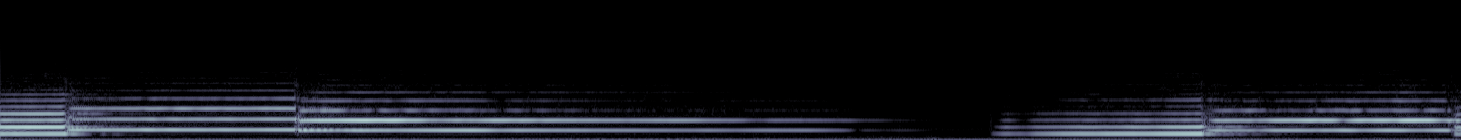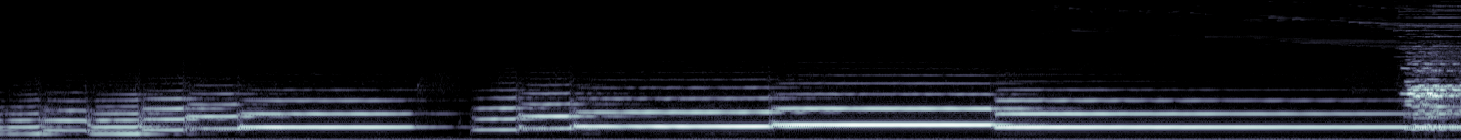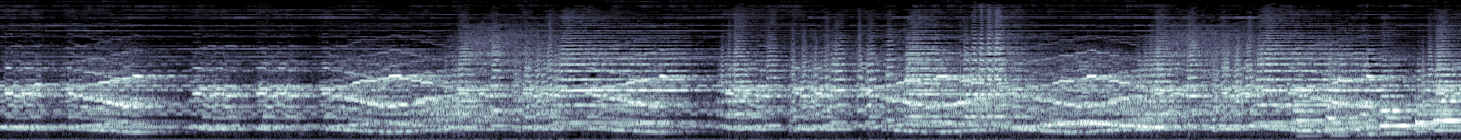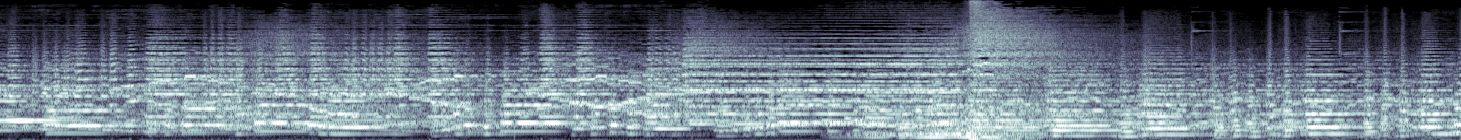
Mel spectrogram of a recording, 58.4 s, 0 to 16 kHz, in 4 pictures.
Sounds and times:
Music: 0.0 - 58.4.

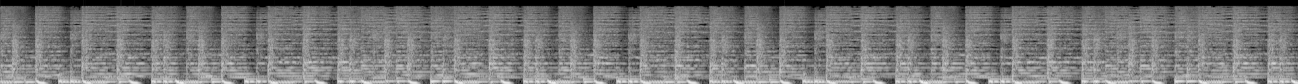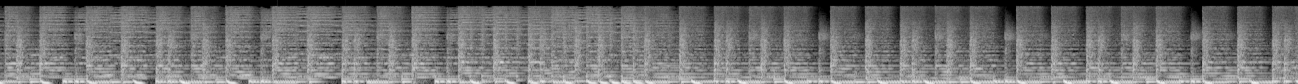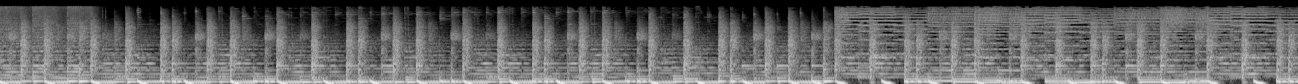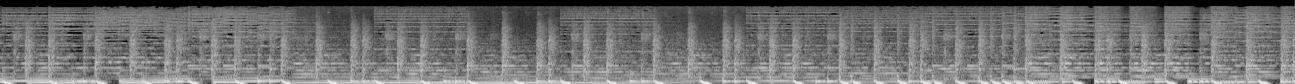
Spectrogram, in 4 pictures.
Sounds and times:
Afrobeat: 0.0 - 51.8.

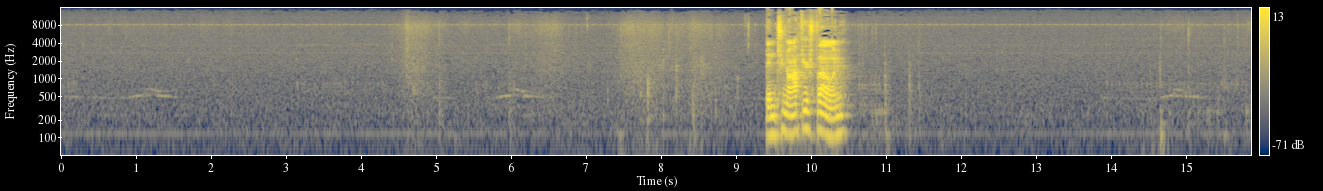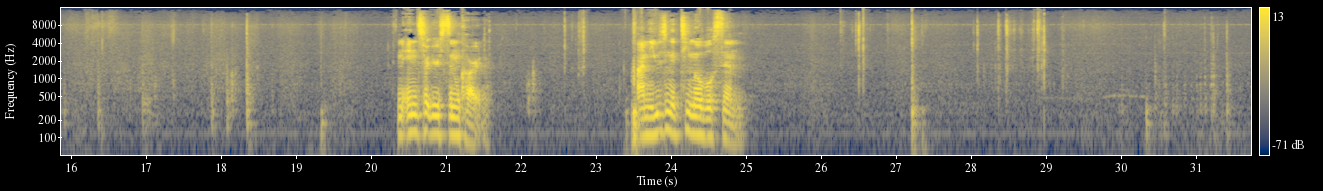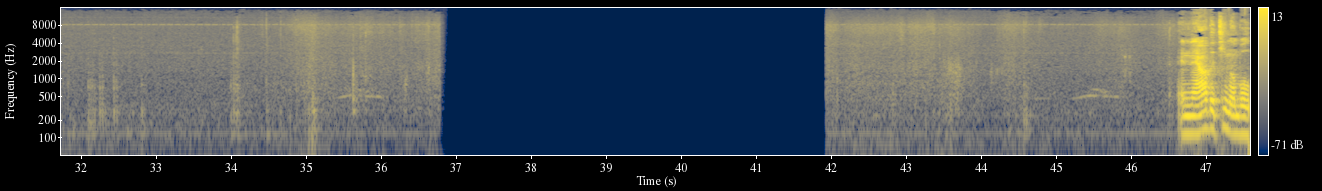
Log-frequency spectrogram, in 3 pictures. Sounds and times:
Silence: 0.0 - 9.4, 11.1 - 23.4, 29.0 - 30.4, 42.0 - 46.7
Inside, small room: 0.0 - 36.9, 42.0 - 47.5.

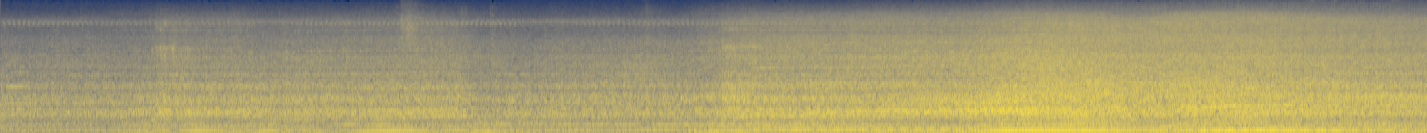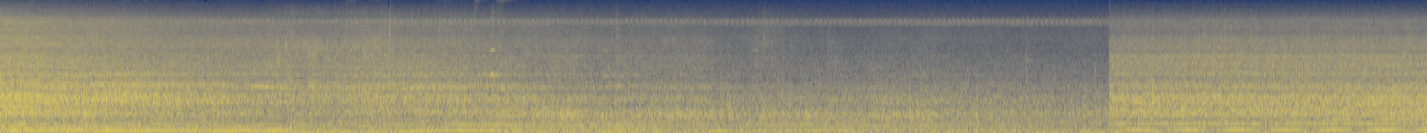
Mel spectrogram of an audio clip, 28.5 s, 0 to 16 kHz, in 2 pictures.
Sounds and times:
Heavy engine (low frequency): 0.0 - 28.5
Truck: 0.0 - 28.5
Accelerating, revving, vroom: 1.3 - 5.0, 6.8 - 19.7.

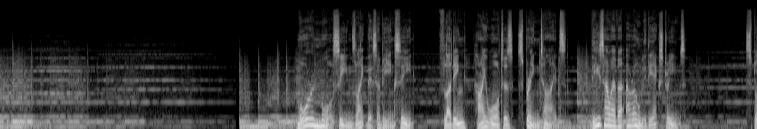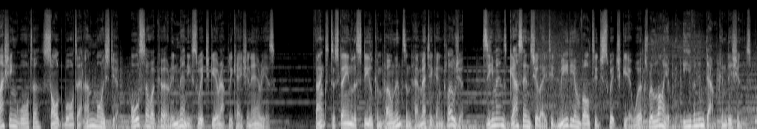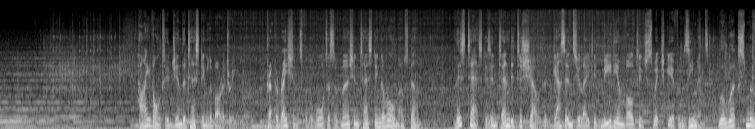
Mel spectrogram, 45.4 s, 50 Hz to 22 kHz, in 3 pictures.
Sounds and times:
Music: 0.0 - 45.3
Speech: 5.9 - 13.8, 14.9 - 20.7, 21.4 - 30.2, 33.0 - 35.0, 35.6 - 38.7, 39.4 - 45.3.

